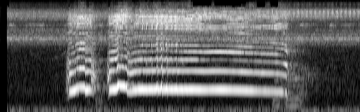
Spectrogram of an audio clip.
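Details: A morning crow from a silkie rooster opens with two brief rising notes before a long, level, richly harmonic tone lasting about a second and a quarter, ending in a short low drop.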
